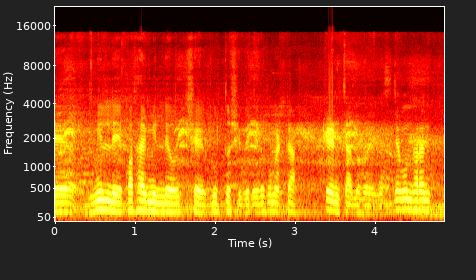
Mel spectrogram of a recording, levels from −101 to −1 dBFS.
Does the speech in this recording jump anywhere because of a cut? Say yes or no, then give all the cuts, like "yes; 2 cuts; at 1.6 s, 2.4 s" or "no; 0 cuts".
no; 0 cuts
